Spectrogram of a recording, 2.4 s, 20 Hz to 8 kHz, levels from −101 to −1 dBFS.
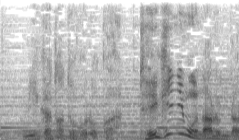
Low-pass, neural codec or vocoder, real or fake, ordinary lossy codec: none; none; real; none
